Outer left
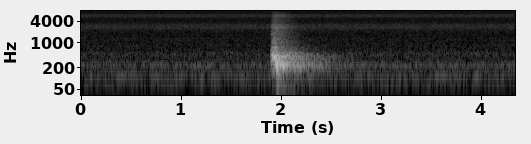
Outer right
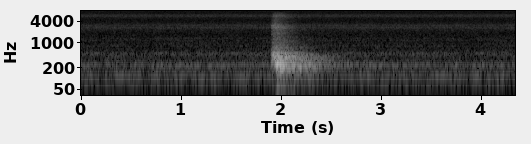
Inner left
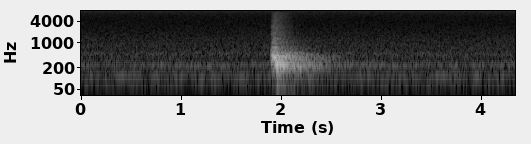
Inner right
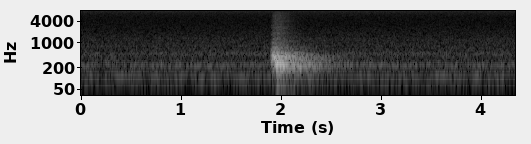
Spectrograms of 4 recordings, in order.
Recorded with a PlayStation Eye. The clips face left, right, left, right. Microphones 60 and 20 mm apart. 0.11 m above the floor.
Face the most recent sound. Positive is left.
turn(degrees=80)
